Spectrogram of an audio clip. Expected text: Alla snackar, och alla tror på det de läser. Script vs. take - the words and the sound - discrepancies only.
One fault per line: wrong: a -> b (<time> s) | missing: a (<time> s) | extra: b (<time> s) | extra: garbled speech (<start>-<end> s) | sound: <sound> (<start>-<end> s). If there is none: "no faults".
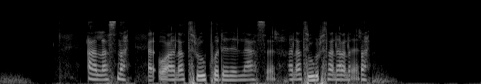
sound: dropout (1.3-1.5 s)
extra: garbled speech (2.9-3.7 s)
